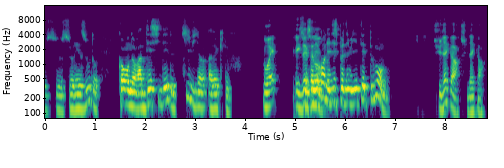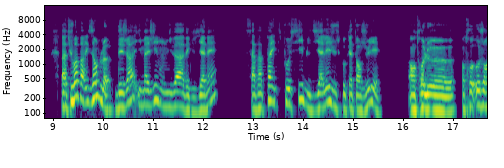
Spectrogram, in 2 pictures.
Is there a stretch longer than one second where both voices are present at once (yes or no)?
no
